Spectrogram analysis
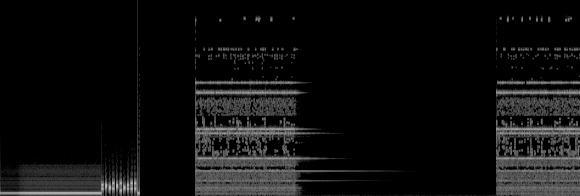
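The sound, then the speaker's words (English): A telephone plays a steady dial tone, then a quick run of dialing tones. Two loud, buzzy ringback bursts follow, separated by a long silence. “Let me just dial him up and give him a call.”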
